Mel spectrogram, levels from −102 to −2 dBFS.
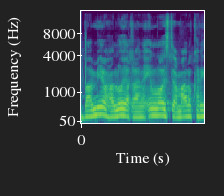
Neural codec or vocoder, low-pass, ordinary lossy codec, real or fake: none; 14.4 kHz; none; real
